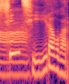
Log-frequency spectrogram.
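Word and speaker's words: 신치 (辛奇): 이 신치라는 것은 매울 신자의 기이할 기자를 섞은 건데요. 아. 신치라고 발음합니다. 네.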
